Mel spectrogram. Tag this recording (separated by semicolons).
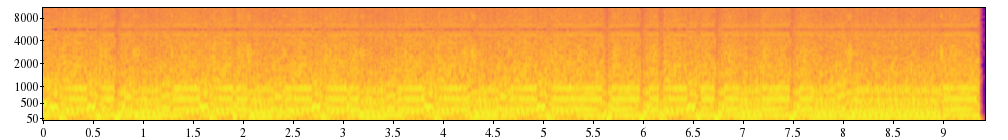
bending; circuit; toy; phone; bend; glitch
